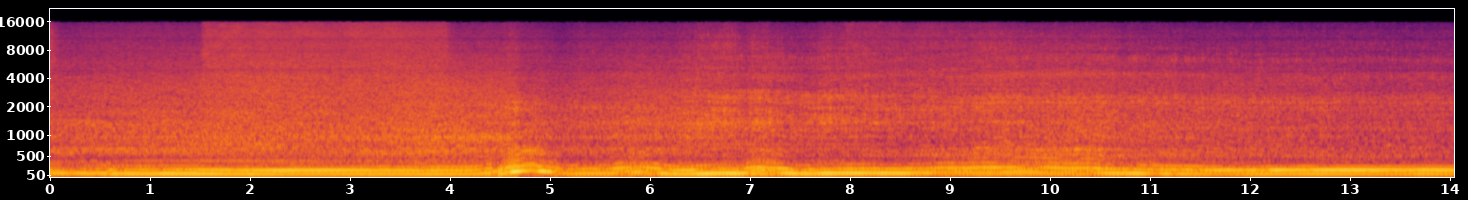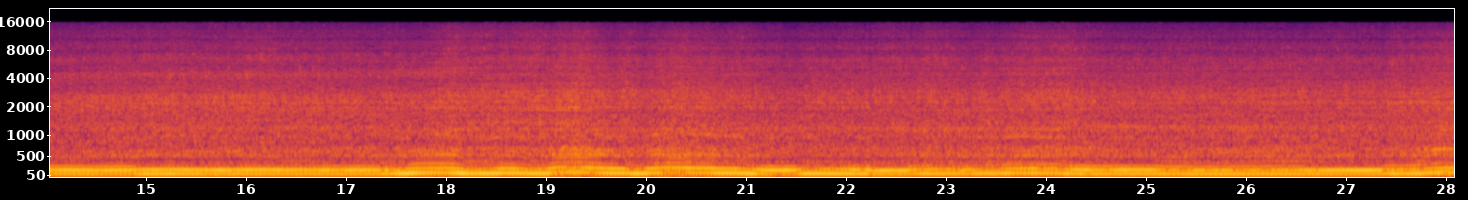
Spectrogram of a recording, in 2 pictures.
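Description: Lamborghini Aventador SV Roadster's V12 running at a low, steady idle as the car creeps along in an underground car park, with a sharp throttle blip about five seconds in and a few smaller blips around twenty seconds in.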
